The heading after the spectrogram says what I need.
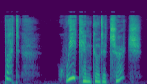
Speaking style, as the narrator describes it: ventured the maid timidly

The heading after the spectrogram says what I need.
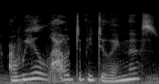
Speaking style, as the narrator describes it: would get nervous and whisper

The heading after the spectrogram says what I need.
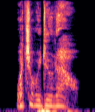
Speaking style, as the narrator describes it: whispered Sir Henry

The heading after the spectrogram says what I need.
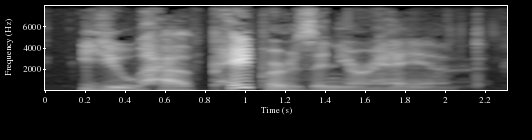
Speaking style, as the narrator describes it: Abigail said, calmly and professionally

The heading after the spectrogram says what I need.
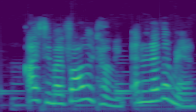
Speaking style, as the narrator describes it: cried the boy

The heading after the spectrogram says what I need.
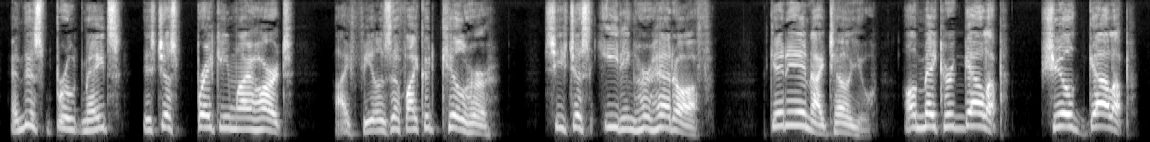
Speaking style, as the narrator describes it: he shouted

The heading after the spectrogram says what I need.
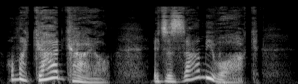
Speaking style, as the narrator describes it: excitedly said his girlfriend

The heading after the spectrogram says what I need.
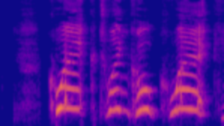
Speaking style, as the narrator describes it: yelled Sandy and the pixies

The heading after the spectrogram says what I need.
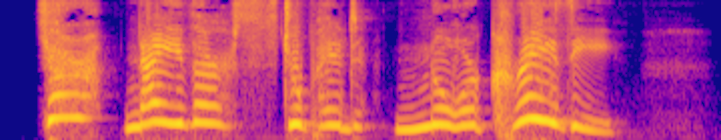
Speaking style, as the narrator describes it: Gemma shouted, returning to her previous rage

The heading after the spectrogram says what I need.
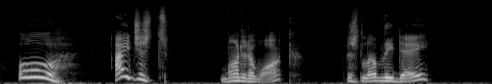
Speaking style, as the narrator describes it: said Janet, miserably

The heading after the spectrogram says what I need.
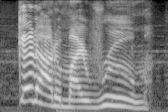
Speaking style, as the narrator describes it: he snapped

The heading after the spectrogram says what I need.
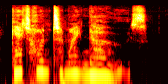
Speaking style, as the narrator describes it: whispered Blue

